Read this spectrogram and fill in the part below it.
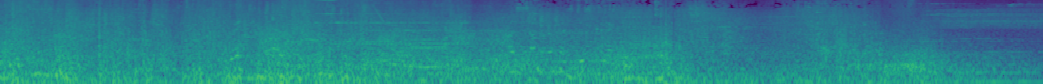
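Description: Game spell and combat effects clash in a busy battle.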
